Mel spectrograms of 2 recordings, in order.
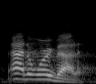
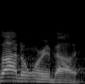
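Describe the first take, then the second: First: Louder, higher, breezy dismissal; breezy brush-off. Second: Said in the usual way. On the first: Retold or imitated. Pastor mimics brushing off a friend's huge problem, breezy and louder. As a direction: toss it off lightly, as if nothing's wrong. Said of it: "You're like". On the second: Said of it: "American equivalent is".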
